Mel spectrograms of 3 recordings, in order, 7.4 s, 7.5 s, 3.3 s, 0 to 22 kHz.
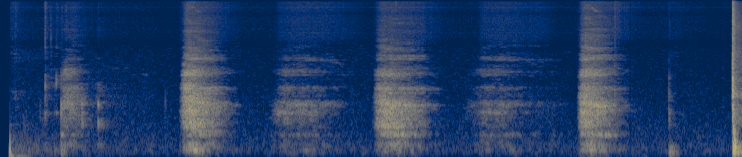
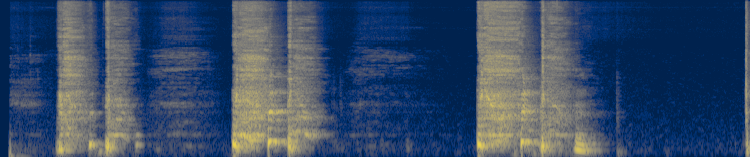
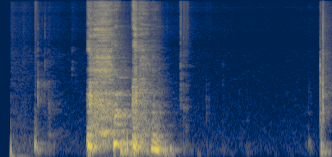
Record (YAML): exhalation_length: 7.4 s
exhalation_amplitude: 30664
exhalation_signal_mean_std_ratio: 0.34
three_cough_length: 7.5 s
three_cough_amplitude: 32549
three_cough_signal_mean_std_ratio: 0.44
cough_length: 3.3 s
cough_amplitude: 32767
cough_signal_mean_std_ratio: 0.38
survey_phase: alpha (2021-03-01 to 2021-08-12)
age: 65+
gender: Male
wearing_mask: 'No'
symptom_shortness_of_breath: true
symptom_change_to_sense_of_smell_or_taste: true
symptom_onset: 12 days
smoker_status: Ex-smoker
respiratory_condition_asthma: false
respiratory_condition_other: false
recruitment_source: REACT
submission_delay: 2 days
covid_test_result: Negative
covid_test_method: RT-qPCR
